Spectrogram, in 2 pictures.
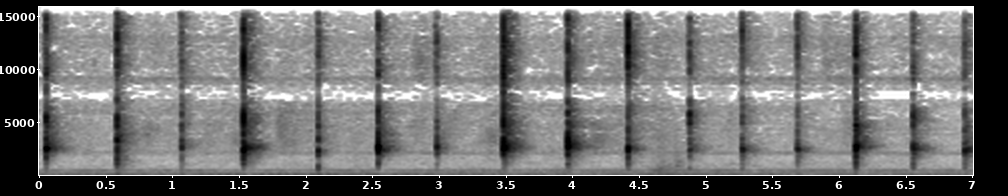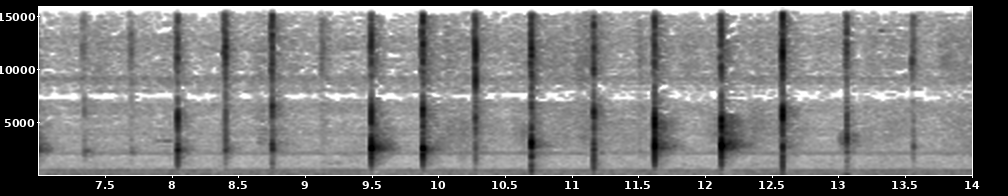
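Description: Fingers snapping over and over in an uneven rhythm, about two sharp snaps a second.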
